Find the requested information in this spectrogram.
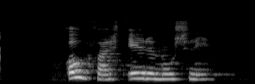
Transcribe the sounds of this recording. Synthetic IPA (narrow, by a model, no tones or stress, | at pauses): oːwfajr̥t̪ɛːɾʏmowsliːθ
